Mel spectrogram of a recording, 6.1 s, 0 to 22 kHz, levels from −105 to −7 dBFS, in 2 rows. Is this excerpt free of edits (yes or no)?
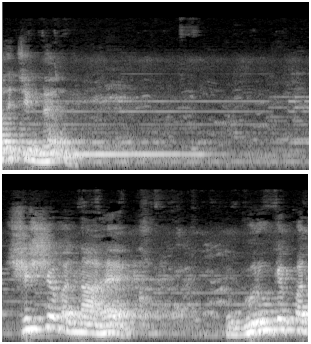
yes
